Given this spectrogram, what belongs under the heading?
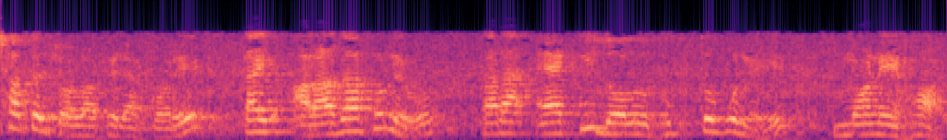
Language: Bangla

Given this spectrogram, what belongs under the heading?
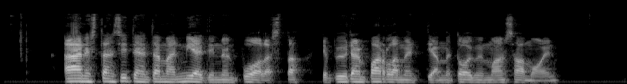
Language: Finnish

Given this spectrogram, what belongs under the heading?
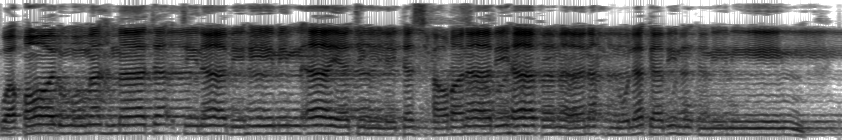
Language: Arabic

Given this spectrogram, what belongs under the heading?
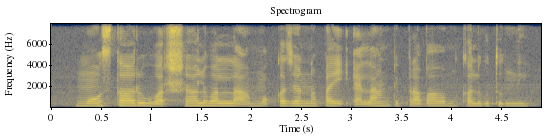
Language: Telugu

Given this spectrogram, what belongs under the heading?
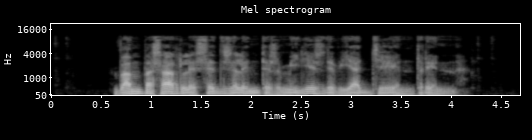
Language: Catalan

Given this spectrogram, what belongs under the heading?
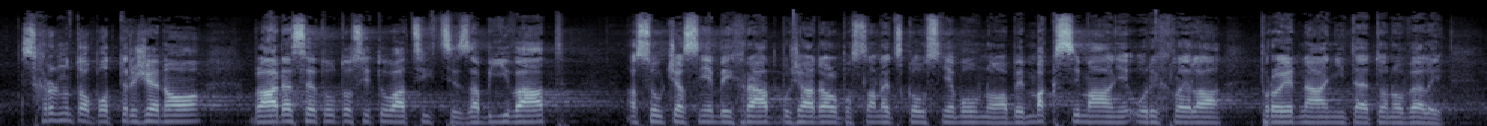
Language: Czech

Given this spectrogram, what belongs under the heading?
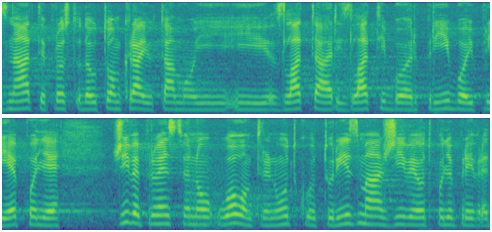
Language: Serbian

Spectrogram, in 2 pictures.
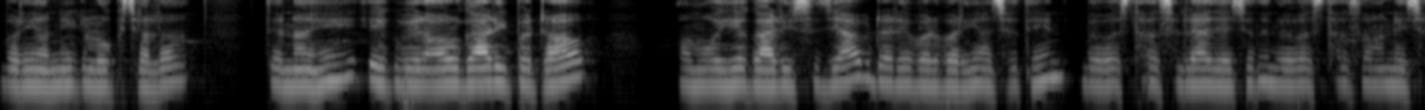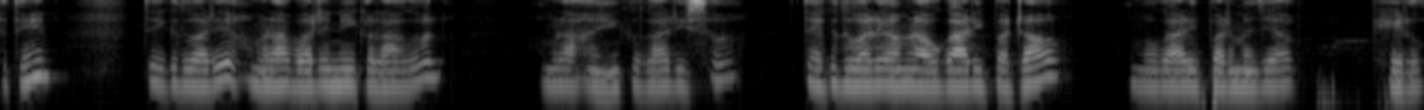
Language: Maithili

